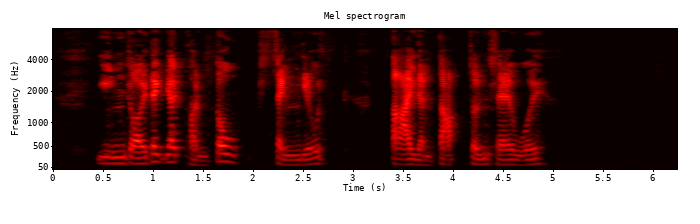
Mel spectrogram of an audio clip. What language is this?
Cantonese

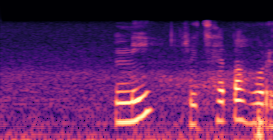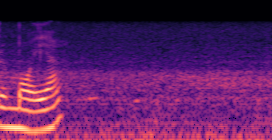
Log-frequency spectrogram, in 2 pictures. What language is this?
Southern Sotho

